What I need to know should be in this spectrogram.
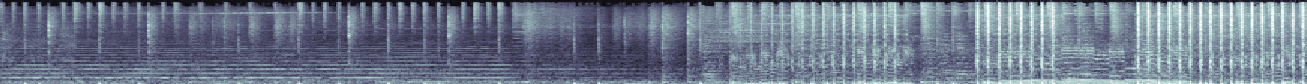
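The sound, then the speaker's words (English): Rapid automatic gunfire from a tripod-mounted gun set up on the back hatch of a vehicle, shooting at pursuers, starting after a stretch of lower rumbling and rising into dense, loud, continuous bursts of sharp cracks that grow even heavier toward the end. “I'm going to set a tripod up on the back hatch.”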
